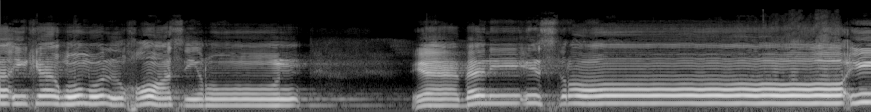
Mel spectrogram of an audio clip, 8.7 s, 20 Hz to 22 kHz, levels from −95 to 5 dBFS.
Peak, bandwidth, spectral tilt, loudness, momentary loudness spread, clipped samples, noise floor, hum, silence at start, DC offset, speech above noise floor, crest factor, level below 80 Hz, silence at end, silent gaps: -6 dBFS; 10.5 kHz; -5.5 dB/octave; -18 LUFS; 11 LU; under 0.1%; -55 dBFS; none; 0 s; under 0.1%; 37 dB; 12 dB; -64 dBFS; 0 s; none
